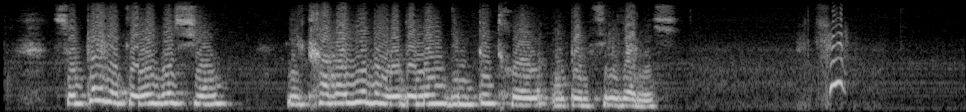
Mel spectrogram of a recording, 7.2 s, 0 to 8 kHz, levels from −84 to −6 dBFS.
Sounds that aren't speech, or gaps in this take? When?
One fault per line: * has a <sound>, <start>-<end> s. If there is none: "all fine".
* has a sneeze, 6.0-6.5 s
